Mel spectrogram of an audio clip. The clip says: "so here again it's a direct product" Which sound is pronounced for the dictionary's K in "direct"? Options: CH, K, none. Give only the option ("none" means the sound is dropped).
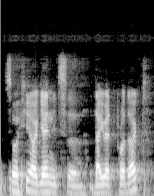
none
